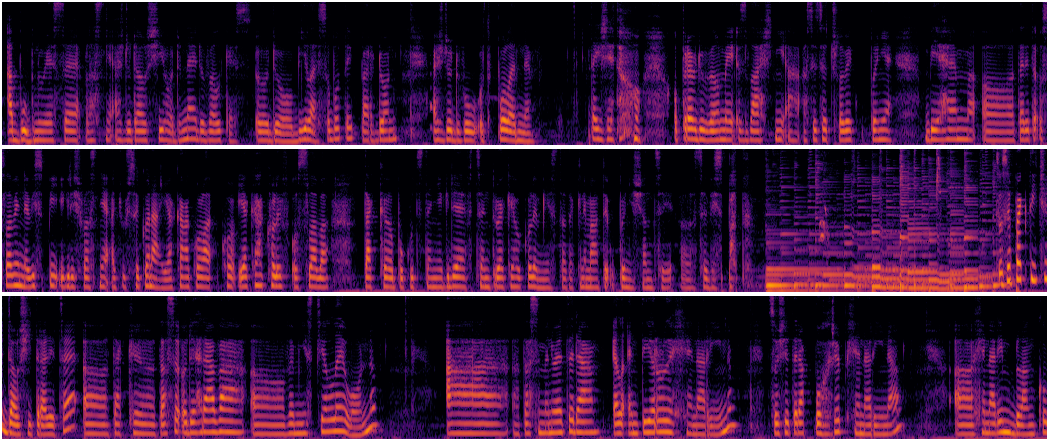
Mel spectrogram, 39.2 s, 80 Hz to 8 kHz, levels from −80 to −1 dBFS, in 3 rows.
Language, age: Czech, 20-39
